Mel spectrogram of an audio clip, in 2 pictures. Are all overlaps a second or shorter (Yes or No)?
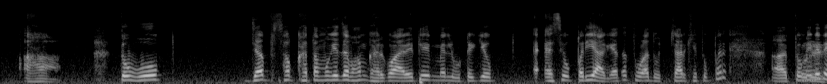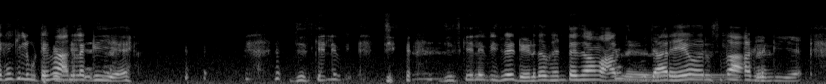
No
